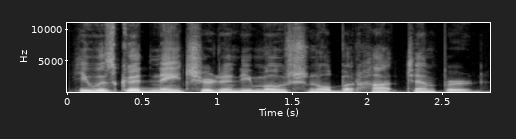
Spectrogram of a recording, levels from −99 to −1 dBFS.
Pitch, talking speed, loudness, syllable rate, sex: 140 Hz, 170 wpm, -18 LUFS, 5.9 syllables/s, male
